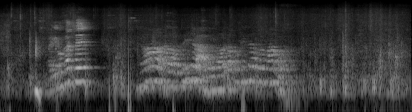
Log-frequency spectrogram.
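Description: Indistinct talk from several people, quieter than the nearby speech, in two stretches, with a few faint knocks between.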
